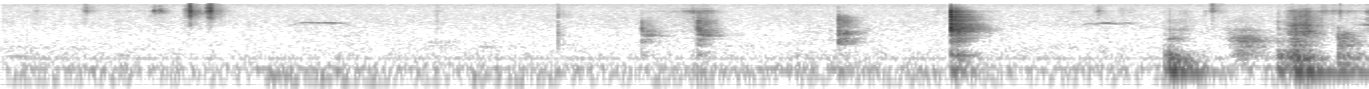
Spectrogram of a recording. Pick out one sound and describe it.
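Paper pieces rustle and tap softly as fingers handle them.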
